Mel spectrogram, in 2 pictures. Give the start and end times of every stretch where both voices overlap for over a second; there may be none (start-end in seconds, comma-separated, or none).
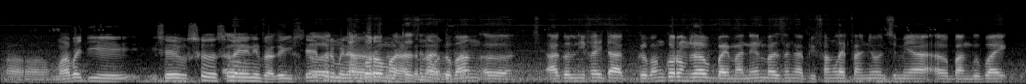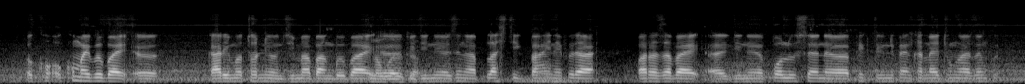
3.2-4.7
